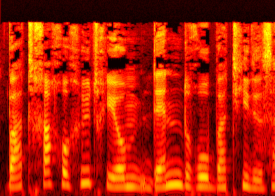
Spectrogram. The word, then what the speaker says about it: Batrachochytrium dendrobatidis: BD, Batrachochytrium dendrobatidis.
